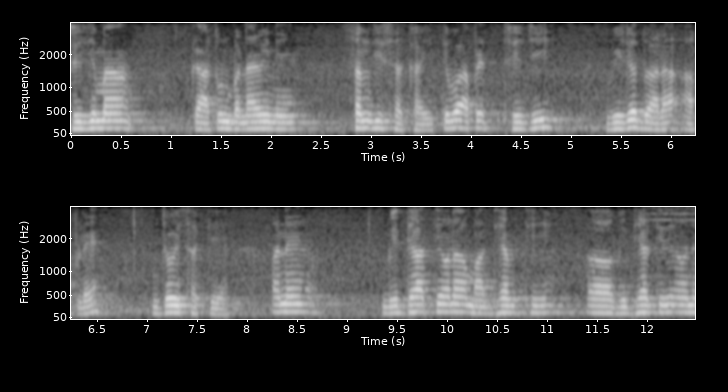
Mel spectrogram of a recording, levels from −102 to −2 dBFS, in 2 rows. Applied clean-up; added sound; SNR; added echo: none; none; none; none.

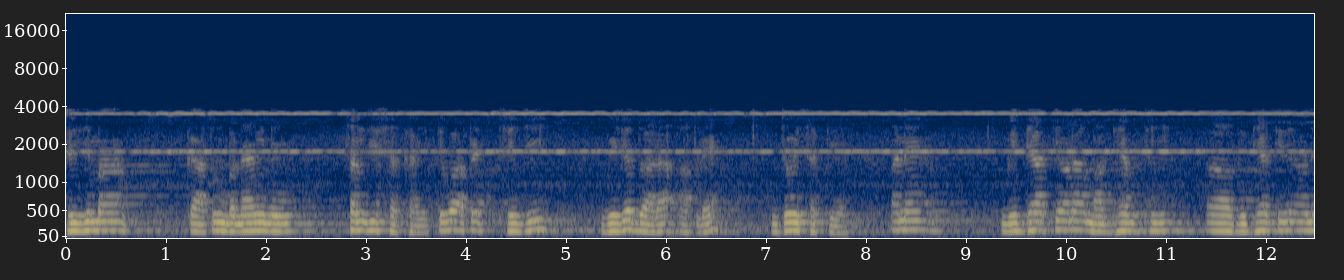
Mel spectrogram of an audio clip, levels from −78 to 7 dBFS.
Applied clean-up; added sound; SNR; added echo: none; Bowed string instrument; 12 dB; reverberation time 2.3 s.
